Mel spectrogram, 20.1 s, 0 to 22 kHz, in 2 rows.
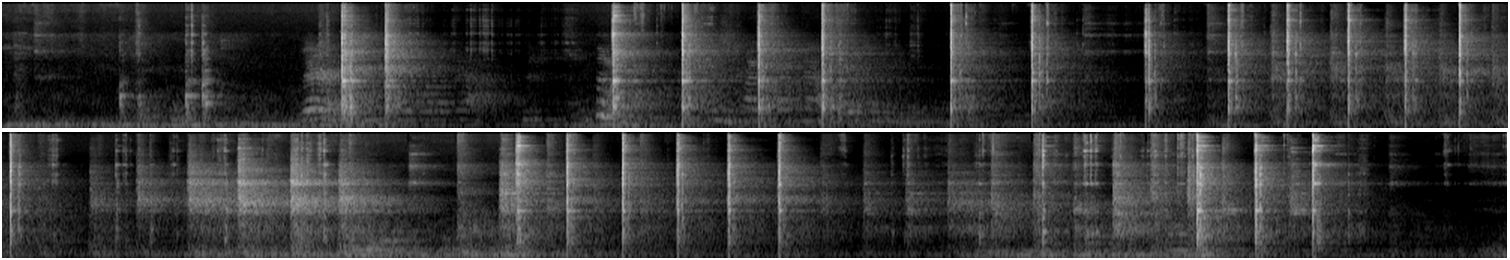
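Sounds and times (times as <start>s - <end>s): hammer knocking on metal: 6.3s - 15.6s.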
